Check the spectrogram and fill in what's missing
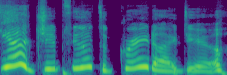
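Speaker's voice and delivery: high, loud bubbly mock of Sheena; mock cheerful yes-woman voice; mocking imitation. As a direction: play her as eagerly agreeing, hammed up. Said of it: "She'd be like".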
